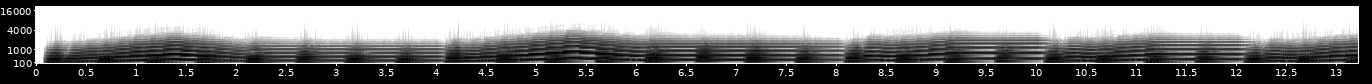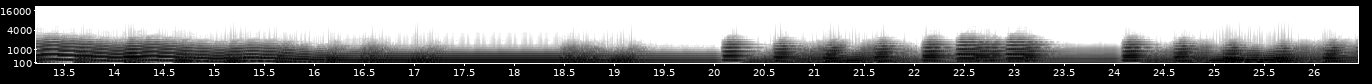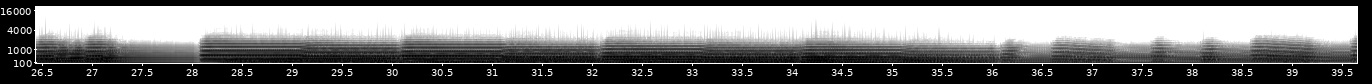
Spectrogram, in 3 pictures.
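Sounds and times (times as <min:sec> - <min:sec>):
tuba march: 0:00.1 - 0:17.4, 0:18.4 - 0:27.4, 0:28.1 - 0:39.6.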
